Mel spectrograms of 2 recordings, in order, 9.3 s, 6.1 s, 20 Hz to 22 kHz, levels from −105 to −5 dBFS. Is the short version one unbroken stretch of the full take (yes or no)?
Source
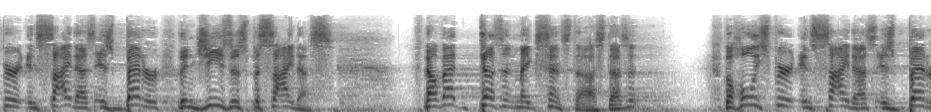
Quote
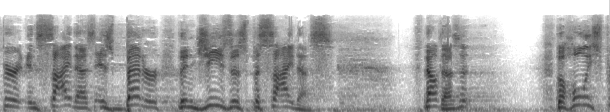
no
